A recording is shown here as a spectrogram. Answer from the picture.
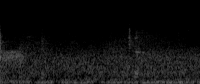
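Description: Quiet background: a faint, steady hiss with a low rumble and no distinct sound event.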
